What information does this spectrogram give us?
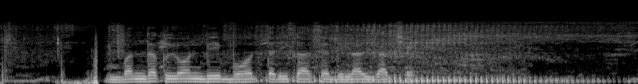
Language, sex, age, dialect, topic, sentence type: Magahi, male, 25-30, Northeastern/Surjapuri, banking, statement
